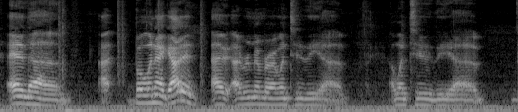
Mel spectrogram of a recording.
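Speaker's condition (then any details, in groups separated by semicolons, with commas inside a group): Cerebral palsy; lifelong atypical speech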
